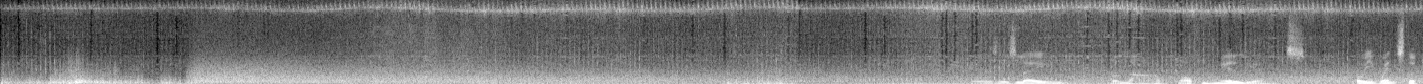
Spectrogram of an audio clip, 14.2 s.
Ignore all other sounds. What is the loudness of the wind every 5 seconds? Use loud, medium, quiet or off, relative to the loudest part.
loud, medium, medium.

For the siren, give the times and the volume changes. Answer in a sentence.
You can't hear the siren here.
